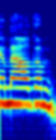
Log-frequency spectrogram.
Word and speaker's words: amalgam: good and um Diane what was the second syllable ma good and the third syllable uh Sabrina gum right okay and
